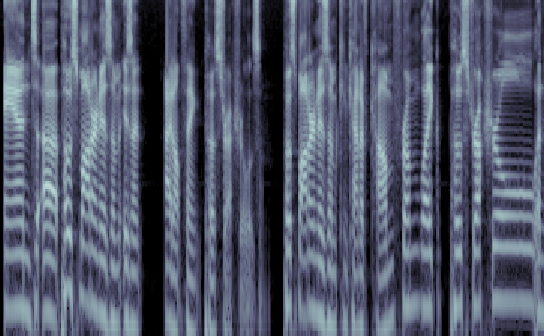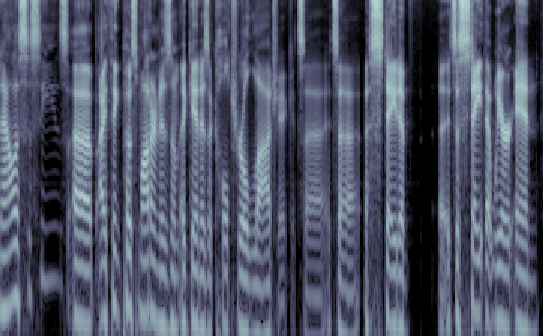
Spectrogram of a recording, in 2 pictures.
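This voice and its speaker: A man's voice: mid-range voice, moderate pace, sharp tone, smooth, no room sound. Nasal-voiced young man, close and dry. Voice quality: somewhat nasal. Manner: thoughtful, hesitant, many fillers and restarts. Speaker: philosophy livestream host. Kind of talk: casual livestream Q&A, answering chat.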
